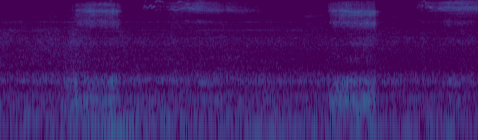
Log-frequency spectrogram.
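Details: Snoring heard during sleep.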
